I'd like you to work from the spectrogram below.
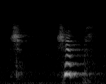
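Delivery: normal talking voice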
